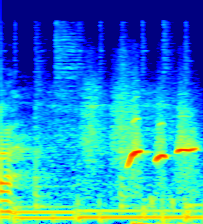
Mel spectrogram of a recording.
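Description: A person whistling a few short notes, each sliding upward, the third held and rising a little higher. Steady low background music runs underneath.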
